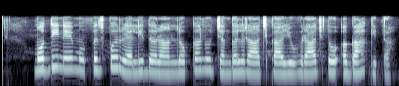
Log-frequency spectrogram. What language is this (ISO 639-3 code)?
pan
